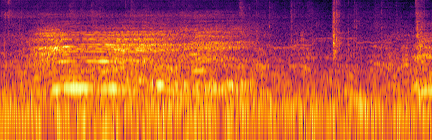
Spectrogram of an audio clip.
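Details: Cattle at Pasar Muaro Paneh, the largest livestock market in West Sumatra, Indonesia: one drawn-out, harmonic moo near the start, then a low rumble of market noise with scattered knocks and bangs.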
